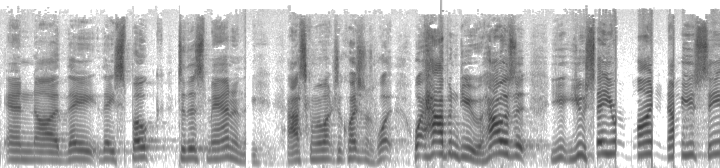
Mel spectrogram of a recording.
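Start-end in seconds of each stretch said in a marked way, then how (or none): 3.8-7.2 a hint of suspicious leaders, pitched up; mock interrogation. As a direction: leaders grilling the healed man, mildly acted. Leaders question the healed man.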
